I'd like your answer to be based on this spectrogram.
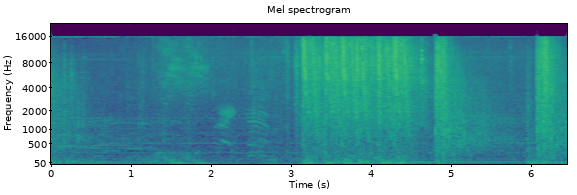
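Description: Shotgun blasts boom in Halo 2: Anniversary on Legendary difficulty, several heavy close shots in rapid succession over a constant battle din, with faint talk underneath.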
